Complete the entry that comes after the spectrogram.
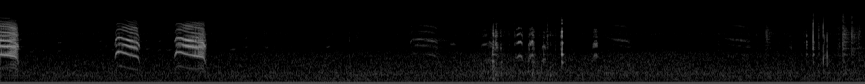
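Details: Blue jay calling at a live bird feeder in Minnesota, USA, telling other blue jays there is food: three loud harsh rising-falling calls in the first two seconds, then fainter chirps and short calls from other birds over steady background hum.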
